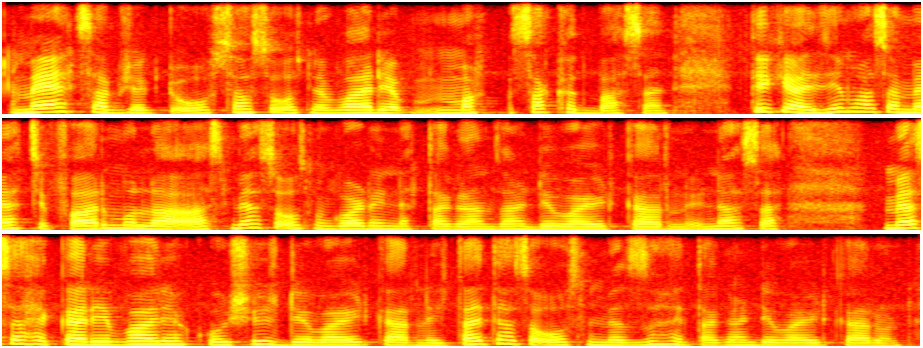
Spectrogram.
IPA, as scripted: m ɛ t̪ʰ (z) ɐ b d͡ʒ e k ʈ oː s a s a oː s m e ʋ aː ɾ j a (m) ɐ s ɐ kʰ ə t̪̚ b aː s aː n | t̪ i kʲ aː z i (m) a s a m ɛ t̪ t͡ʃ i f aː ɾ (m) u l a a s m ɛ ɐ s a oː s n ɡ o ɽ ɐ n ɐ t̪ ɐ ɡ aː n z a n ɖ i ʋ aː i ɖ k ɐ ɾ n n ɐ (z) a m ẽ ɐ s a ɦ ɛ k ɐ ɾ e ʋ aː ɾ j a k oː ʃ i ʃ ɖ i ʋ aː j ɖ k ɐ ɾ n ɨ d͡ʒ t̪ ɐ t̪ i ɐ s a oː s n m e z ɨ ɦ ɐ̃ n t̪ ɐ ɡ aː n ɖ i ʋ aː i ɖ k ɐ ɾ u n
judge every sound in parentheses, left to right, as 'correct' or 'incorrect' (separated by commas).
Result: incorrect, correct, correct, correct, incorrect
